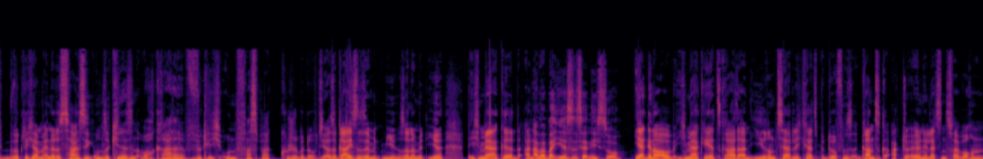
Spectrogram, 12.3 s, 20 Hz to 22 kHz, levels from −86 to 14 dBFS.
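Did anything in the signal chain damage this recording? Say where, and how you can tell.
No, nothing in this speech recording stood out on listening as damage from any stage of the signal chain.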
